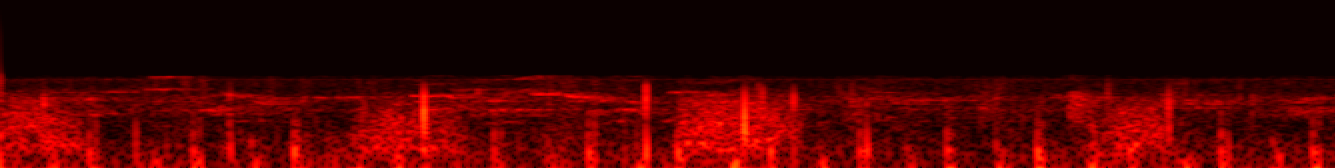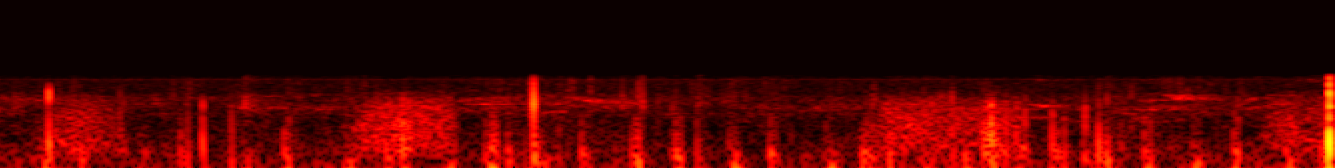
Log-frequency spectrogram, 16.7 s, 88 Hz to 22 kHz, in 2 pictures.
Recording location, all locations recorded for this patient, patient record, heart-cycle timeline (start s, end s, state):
pulmonary valve (PV)
aortic valve (AV)+pulmonary valve (PV)+tricuspid valve (TV)+mitral valve (MV)
#Age: Adolescent
#Sex: Male
#Height: 154.0 cm
#Weight: 35.7 kg
#Pregnancy status: False
#Murmur: Absent
#Murmur locations: nan
#Most audible location: nan
#Systolic murmur timing: nan
#Systolic murmur shape: nan
#Systolic murmur grading: nan
#Systolic murmur pitch: nan
#Systolic murmur quality: nan
#Diastolic murmur timing: nan
#Diastolic murmur shape: nan
#Diastolic murmur grading: nan
#Diastolic murmur pitch: nan
#Diastolic murmur quality: nan
#Outcome: Abnormal
#Campaign: 2015 screening campaign
0.00	0.26	unannotated
0.26	0.40	S1
0.40	0.54	systole
0.54	0.66	S2
0.66	0.90	diastole
0.90	1.04	S1
1.04	1.18	systole
1.18	1.30	S2
1.30	1.56	diastole
1.56	1.68	S1
1.68	1.82	systole
1.82	1.96	S2
1.96	2.18	diastole
2.18	2.32	S1
2.32	2.44	systole
2.44	2.54	S2
2.54	2.80	diastole
2.80	2.94	S1
2.94	3.08	systole
3.08	3.18	S2
3.18	3.42	diastole
3.42	3.52	S1
3.52	3.66	systole
3.66	3.76	S2
3.76	3.96	diastole
3.96	4.10	S1
4.10	4.22	systole
4.22	4.34	S2
4.34	4.56	diastole
4.56	4.72	S1
4.72	4.80	systole
4.80	4.90	S2
4.90	5.12	diastole
5.12	5.22	S1
5.22	5.36	systole
5.36	5.46	S2
5.46	5.66	diastole
5.66	5.78	S1
5.78	5.90	systole
5.90	6.00	S2
6.00	6.22	diastole
6.22	6.34	S1
6.34	6.46	systole
6.46	6.56	S2
6.56	6.78	diastole
6.78	6.92	S1
6.92	7.04	systole
7.04	7.14	S2
7.14	7.36	diastole
7.36	7.50	S1
7.50	7.62	systole
7.62	7.72	S2
7.72	7.94	diastole
7.94	8.06	S1
8.06	8.18	systole
8.18	8.32	S2
8.32	8.56	diastole
8.56	8.70	S1
8.70	8.83	systole
8.83	8.96	S2
8.96	9.20	diastole
9.20	9.32	S1
9.32	9.45	systole
9.45	9.56	S2
9.56	9.84	diastole
9.84	9.98	S1
9.98	10.10	systole
10.10	10.20	S2
10.20	10.48	diastole
10.48	10.62	S1
10.62	10.74	systole
10.74	10.90	S2
10.90	11.10	diastole
11.10	11.24	S1
11.24	11.38	systole
11.38	11.48	S2
11.48	11.66	diastole
11.66	11.84	S1
11.84	11.96	systole
11.96	12.08	S2
12.08	12.30	diastole
12.30	12.42	S1
12.42	12.56	systole
12.56	12.66	S2
12.66	12.88	diastole
12.88	13.00	S1
13.00	13.14	systole
13.14	13.26	S2
13.26	13.48	diastole
13.48	13.62	S1
13.62	13.74	systole
13.74	13.88	S2
13.88	14.10	diastole
14.10	14.24	S1
14.24	14.36	systole
14.36	14.46	S2
14.46	14.68	diastole
14.68	14.80	S1
14.80	14.92	systole
14.92	15.04	S2
15.04	15.22	diastole
15.22	15.36	S1
15.36	15.48	systole
15.48	15.60	S2
15.60	15.78	diastole
15.78	15.92	S1
15.92	16.04	systole
16.04	16.14	S2
16.14	16.36	diastole
16.36	16.47	S1
16.47	16.69	unannotated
